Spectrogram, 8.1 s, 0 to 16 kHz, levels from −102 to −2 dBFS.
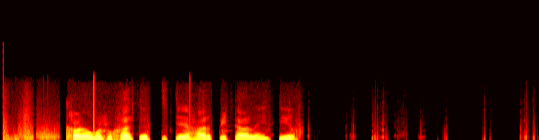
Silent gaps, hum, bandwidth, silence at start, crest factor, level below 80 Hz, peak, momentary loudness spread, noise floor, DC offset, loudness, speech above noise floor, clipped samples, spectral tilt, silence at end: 0.90-0.98 s, 2.26-2.39 s, 3.19-3.28 s, 4.09-4.17 s; none; 7 kHz; 0.05 s; 20 dB; -62 dBFS; -2 dBFS; 24 LU; -41 dBFS; under 0.1%; -20 LUFS; 21 dB; under 0.1%; -11 dB/octave; 3.65 s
